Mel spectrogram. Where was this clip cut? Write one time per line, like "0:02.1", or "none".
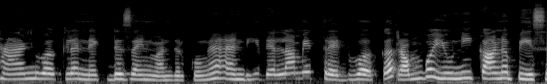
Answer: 0:04.0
